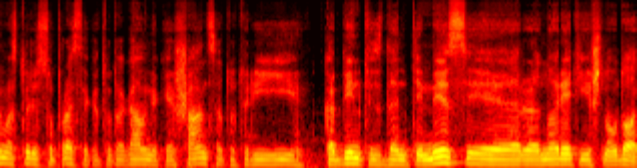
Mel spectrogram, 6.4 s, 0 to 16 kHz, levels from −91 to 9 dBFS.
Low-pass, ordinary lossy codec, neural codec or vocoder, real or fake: 14.4 kHz; Opus, 24 kbps; autoencoder, 48 kHz, 128 numbers a frame, DAC-VAE, trained on Japanese speech; fake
